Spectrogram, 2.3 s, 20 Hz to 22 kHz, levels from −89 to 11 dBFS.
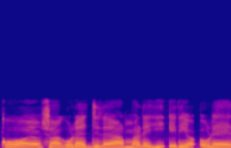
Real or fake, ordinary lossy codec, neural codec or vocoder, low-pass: real; none; none; 7.2 kHz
